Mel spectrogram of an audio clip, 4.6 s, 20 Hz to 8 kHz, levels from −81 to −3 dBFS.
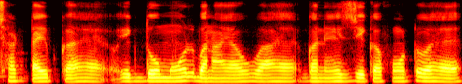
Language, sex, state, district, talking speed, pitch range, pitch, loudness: Hindi, male, Bihar, West Champaran, 195 wpm, 120-130 Hz, 125 Hz, -17 LUFS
